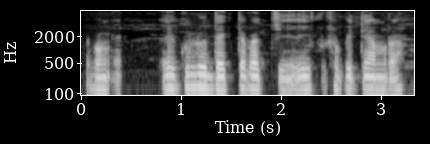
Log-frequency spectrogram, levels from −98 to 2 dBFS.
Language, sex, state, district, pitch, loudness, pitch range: Bengali, male, Assam, Hailakandi, 125 Hz, -21 LUFS, 120-130 Hz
